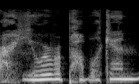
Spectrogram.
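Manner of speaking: quiet, hushed, confiding, secretive whisper. Retelling a woman pulling the speaker aside to ask a question, retelling a hushed whisper. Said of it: "had her hushed tones".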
